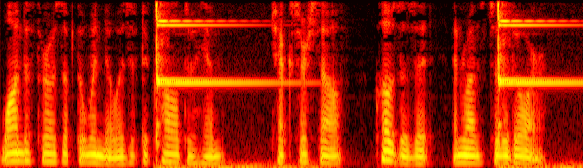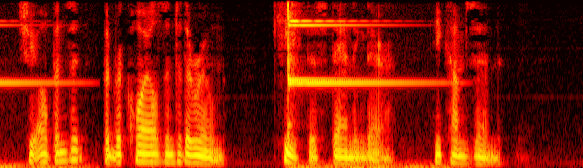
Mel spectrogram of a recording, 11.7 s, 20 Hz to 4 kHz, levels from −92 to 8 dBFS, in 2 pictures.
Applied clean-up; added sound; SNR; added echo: none; Chink, clink; 0 dB; none.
